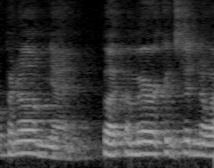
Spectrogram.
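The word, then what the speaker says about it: Pyongyang: pingyang an Asian name it's actually Korean for panyang but Americans didn't know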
